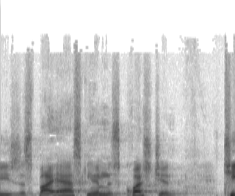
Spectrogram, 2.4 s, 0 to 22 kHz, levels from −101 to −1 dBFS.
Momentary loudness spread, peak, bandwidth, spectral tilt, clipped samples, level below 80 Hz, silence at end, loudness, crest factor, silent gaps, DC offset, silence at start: 11 LU; -8 dBFS; 18 kHz; -4 dB/octave; under 0.1%; -76 dBFS; 0 s; -28 LUFS; 20 dB; none; under 0.1%; 0 s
